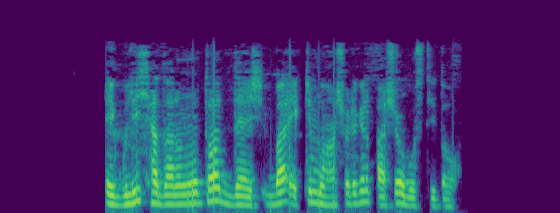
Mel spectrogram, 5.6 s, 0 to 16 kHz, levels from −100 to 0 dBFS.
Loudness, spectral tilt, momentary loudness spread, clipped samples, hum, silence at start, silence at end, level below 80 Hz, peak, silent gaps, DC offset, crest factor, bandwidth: -21 LUFS; -6.5 dB/octave; 11 LU; under 0.1%; none; 1.05 s; 1.05 s; -60 dBFS; -4 dBFS; none; under 0.1%; 20 dB; 7.8 kHz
